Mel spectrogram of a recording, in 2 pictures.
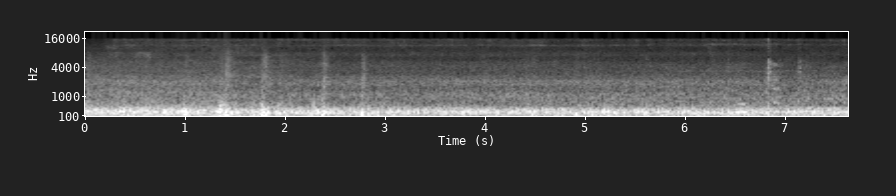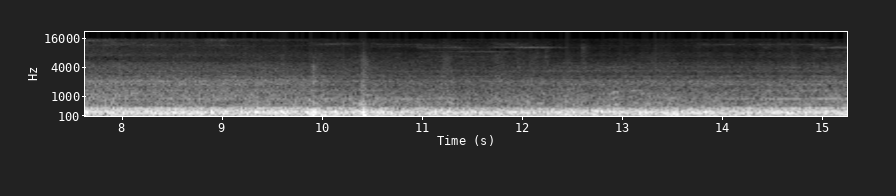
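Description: Indian Railways train running steadily along the track with a continuous low rumble. A few sharp clicks of wheels over rail joints come in the first three seconds, and a couple more later.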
